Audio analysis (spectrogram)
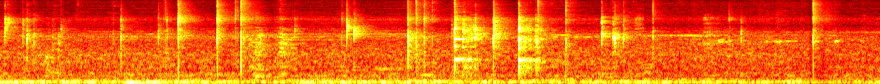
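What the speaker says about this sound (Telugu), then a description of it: "పోపు గింజలు వేస్తున్నా." Mustard and other tempering seeds crackle and spit in hot oil in a heated pan, with irregular sharp pops scattered over a soft steady sizzle, close by and moderately loud, no voices.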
